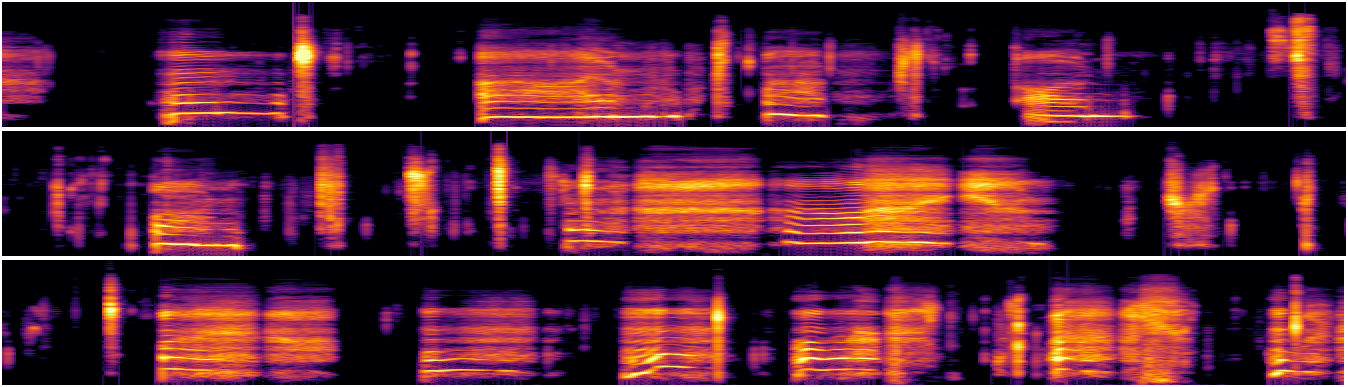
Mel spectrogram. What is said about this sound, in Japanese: ほら、先輩からもペロペロしてきてください。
